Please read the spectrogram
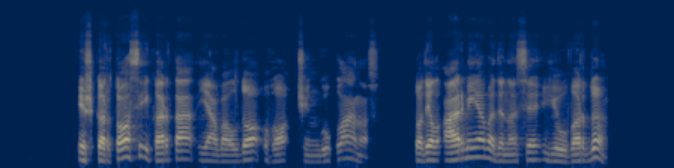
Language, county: Lithuanian, Kaunas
